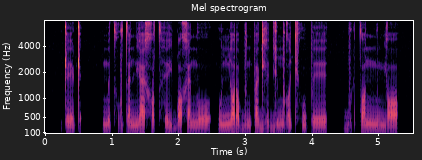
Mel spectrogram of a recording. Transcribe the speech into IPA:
ʈ e ʈ | m e t̪ʰ o ɡ t̪ æ n j æ x ɒ t̪ʰ e j ɓ ɒ x æ n̪ o | u ɲ ɒ ɾ ɒ b u n p æ ɡ j e ɡ i m ɡ ɒ cʰ u p e | b o ʈ t̪ ɒ n n̪ u m j ɒ

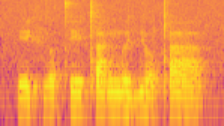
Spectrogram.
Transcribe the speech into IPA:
e˩˥ fʲ ɔ˩˥ t̪ʰ e˥ tʼ a˥ ŋ͡m ə˥˩ vʲ ɔ˥˩ tʼ a˥˩

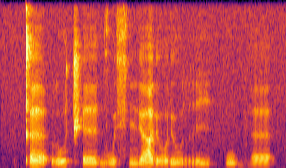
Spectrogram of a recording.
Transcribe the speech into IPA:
kʼ ɛː˥˩ ʔ l u˦˥ t͡ʃʼ eː˧ ɡ uː˨˩ sʲ nʲ a˧˥˧ ɾʲ o˧ ɾʲ u˥˩ r iː˧ ʔ p u˥˩ bʱ ɛ˧

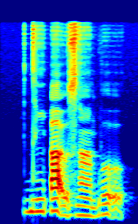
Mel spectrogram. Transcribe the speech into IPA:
d ĩ˦ ʔ a̰˦˨ ʊ̯ z ã˨ b o̰˦˨

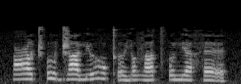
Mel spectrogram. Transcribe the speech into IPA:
ʕ ʌ t͡ʃʼ ɤː d͡ʒ aː mʲ ɤ ɦ ɔ kʼ əː j ʌ v a t͡sʼ ɤ mʲ a h ɛ

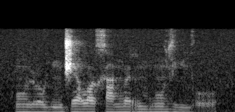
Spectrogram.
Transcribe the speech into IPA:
õ˩ l ɭ o˩ ʎ n d͡ʒ e˧ lˠ œ˧ x a˧ ŋ œ˧ r m b õ˧ z i˩ j o̰˩

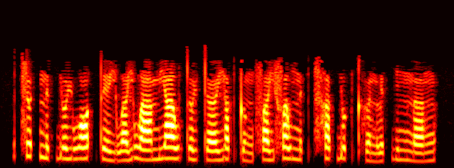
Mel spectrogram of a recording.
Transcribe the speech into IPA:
t͡s ɵ˥ t̚ n̪ ɪ˧ k̚ j ɵ˧ ɥ w ɔː˧ t̚ t̪ e˨˩ j w ɐ˨˥ j w aː˨˧ m j aː˥ w t̪ ɵ˧ ɥ t̪ œː˨˧ j ɐ˥ k̚ t̪ ʊ˨˩ ŋ f ɐ˧ j f ɐ˥ w n̪ ɪ˨˥ k̚ t͡sʰ ɐ˥ k̚ j ʊ˥ k̚ t̪ʰ ɵ˨˩ n l ɪ˨˥ k̚ iː˧ ŋ n̪ ɐ˨˧ ŋ

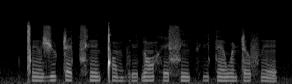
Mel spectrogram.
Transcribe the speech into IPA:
ǀ ẽ ə̯ ʒ y ʈ ɛ t͡sʰ ẽ ǃ ɔ̃ b ʊ ɾ i ɗ ɔ̃ h e s ĩ t̪ʰ i t ɛ̃ w ə̃ ʈ ə f ẽ

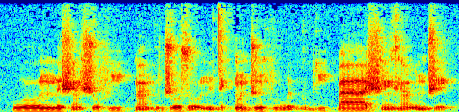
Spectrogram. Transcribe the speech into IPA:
w oː˦ ɾ ũ˧ n ə˦ ʃ ã˨ ʃ o˧ f iː˧ k͡p ã˨ b u˦ d͡ʒ oː˧ z oː˨ n ɨ˧ d ɛ˦ k͡p ɔ̃˦ d͡ʒ ũ˦ f u˧ w ə˨ ɡʷ i˧ b iː˦ k͡p aː˧ ʃ ɛ̃˨ ɣ ã˧ w ũ˧ d͡ʒ e˨

